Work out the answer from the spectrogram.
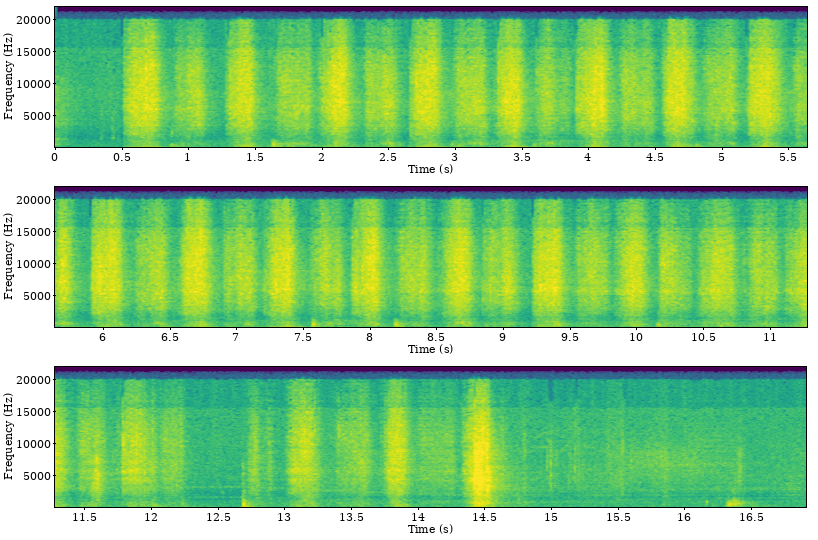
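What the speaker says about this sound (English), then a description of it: "I think with the saw, Steve, if you cut this off and cut that off while we're at it, that will give it a chance to go better" Hand saw cutting branches off a maple tree, rapid rhythmic rasping strokes repeated steadily for most of the clip, then slowing to a few isolated strokes near the end.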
